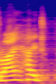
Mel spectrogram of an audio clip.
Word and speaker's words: Freiheit: FREIHEIT, and it's pronounced FREIHEIT und Tod, which translates to Freedom and Death.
